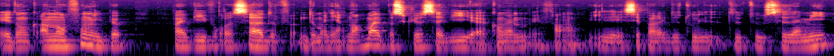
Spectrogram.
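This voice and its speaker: A man's fairly low, monotone voice at a fairly quick pace, broken by long, frequent pauses, the intonation flat. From Russia (Moscow, Chechen family), moved to France at 12. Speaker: engineering student. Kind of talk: interview.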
